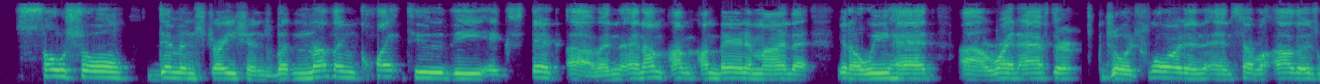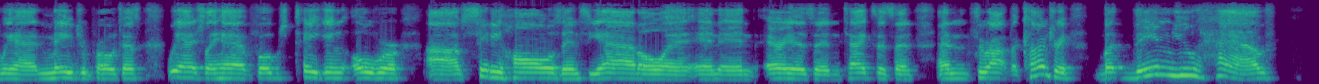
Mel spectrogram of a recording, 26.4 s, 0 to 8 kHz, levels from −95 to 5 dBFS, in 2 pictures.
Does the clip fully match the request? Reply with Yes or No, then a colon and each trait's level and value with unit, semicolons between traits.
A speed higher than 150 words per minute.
No: slow, 135 wpm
